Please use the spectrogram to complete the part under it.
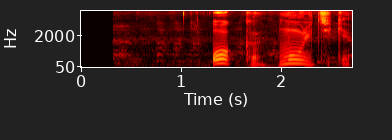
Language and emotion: Russian, positive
